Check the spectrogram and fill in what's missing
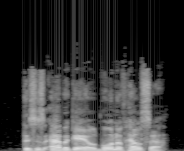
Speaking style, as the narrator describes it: the wizard called out to the people gathered

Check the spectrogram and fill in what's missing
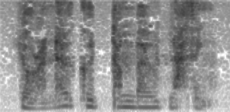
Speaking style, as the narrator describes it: whispered the creature

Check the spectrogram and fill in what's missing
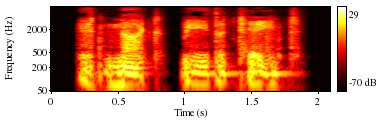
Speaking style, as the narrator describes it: he whispered

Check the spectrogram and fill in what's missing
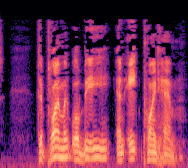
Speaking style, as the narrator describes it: the commander said

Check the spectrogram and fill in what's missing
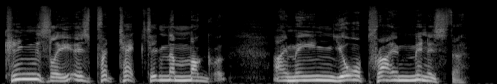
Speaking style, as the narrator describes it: he said through gritted teeth

